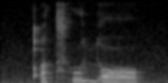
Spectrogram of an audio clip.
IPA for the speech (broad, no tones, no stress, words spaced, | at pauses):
qʼə̃t͡sʰu ʎɔ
